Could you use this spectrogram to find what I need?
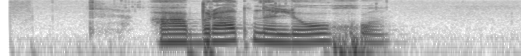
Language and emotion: Russian, neutral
